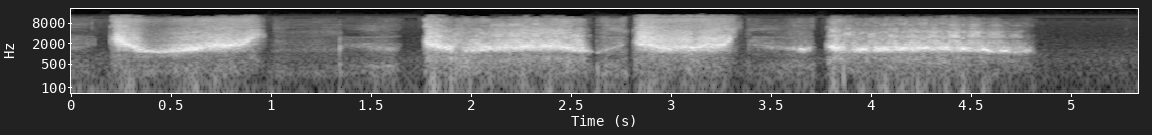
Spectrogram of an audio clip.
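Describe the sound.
A person imitates a black grouse's challenge call to draw a black grouse in to fight, making four loud, breathy hissing bursts, each lasting about a second with short pauses between them.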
